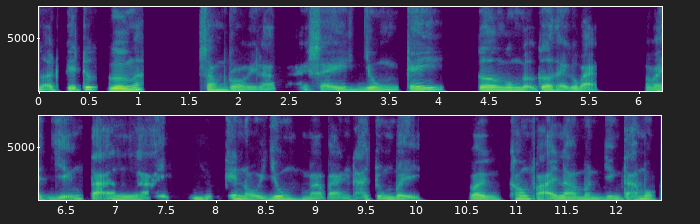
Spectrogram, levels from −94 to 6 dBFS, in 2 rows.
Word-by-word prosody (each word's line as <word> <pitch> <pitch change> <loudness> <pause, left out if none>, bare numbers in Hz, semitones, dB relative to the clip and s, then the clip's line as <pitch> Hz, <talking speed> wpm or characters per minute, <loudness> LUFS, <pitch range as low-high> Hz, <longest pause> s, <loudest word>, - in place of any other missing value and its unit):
ở 180 - +1
phía 160 0 +4
trước 190 +5 +5
gương 155 0 +8
á, 185 - +3 0.6
xong 135 -1 0
rồi 95 -6 -1
là 90 0 -5
bạn 85 - -12
sẽ 110 +12 -1 0.2
dùng 95 -6 +1
cái 165 +7 +2 0.3
cơ 130 -1 +6
ngôn 125 -2 +2
ngữ - - +1
cơ 130 -3 +5
thể 110 - -1
của 125 - 0
bạn - - -1 0.5
và 100 0 -2
diễn 100 +8 -3
tả - - +1
lại 110 -8 -3 0.2
những 100 -3 -3 0.2
cái 155 - +2
nội 95 - 0
dung 125 0 +1
mà 90 -4 -4
bạn 85 +5 -6
đã 100 +2 -8
chuẩn 105 +4 -1
bị. 80 -8 0 0.5
Và 120 -2 +4 0.2
không 145 0 +1
phải - - 0
là 130 -7 +1
mình 100 -1 -3
diễn 105 +4 -3
tả 115 -2 -4
1 130 -6 -1
115 Hz, 195 wpm, -22 LUFS, 100-135 Hz, 0.6 s, gương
